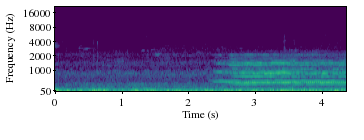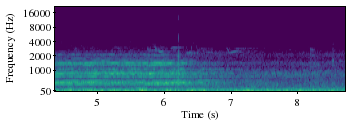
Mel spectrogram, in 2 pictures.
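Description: Freight locomotive's multi-chime air horn sounding one long blast of several steady notes together, starting a little over two seconds in and lasting about four seconds, over a steady low rumble.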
